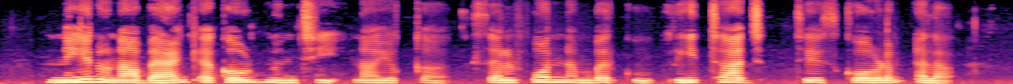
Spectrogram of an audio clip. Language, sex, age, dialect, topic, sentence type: Telugu, female, 18-24, Utterandhra, banking, question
